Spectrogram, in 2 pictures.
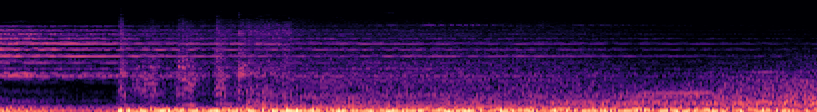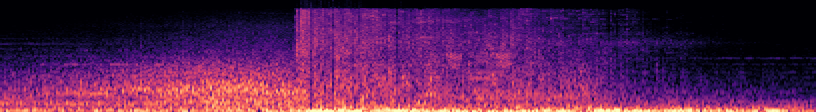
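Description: Cinematic title music: a deep boom hits about half a second in, then a rising noisy swell builds to a loud crash-like burst near the end and falls away.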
